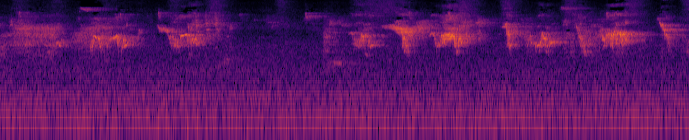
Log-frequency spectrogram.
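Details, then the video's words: Crested myna, one of two in the area, mimicking other birds, mostly juvenile yellow-vented bulbuls: bursts of harsh, chirpy, squawking notes in clusters about a second apart, louder toward the end. "A Crested Myna Mimicking Other Birds"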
